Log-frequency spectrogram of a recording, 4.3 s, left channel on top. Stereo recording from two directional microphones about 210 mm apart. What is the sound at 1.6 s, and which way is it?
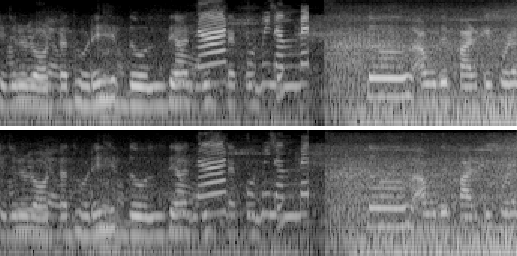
Speech, 30° right (ahead or behind).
